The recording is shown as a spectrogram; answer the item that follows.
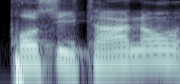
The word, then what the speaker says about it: Positano: one place we were intrigued by is it positano is that how you say it yes what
